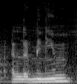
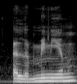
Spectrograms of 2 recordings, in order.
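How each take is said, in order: First: It is said the European way, five syllables. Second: It is said the European way, five syllables.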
